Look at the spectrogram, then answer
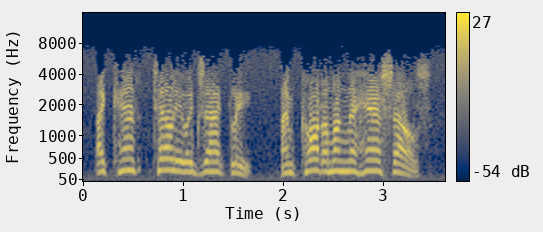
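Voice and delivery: high-pitched woman's voice in distress; high, urgent character voice; shrill reply. A narrator's reading. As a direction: pitch it way up, calling back. Trapped woman answering shrilly over radio.

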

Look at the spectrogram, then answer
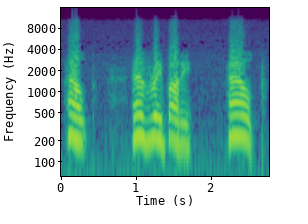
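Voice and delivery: high-pitched cry, acted by a narrator; shrill scream for help. A narrator's reading. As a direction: cry out high and desperate for rescue. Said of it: "she screamed as shrilly as she could".

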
